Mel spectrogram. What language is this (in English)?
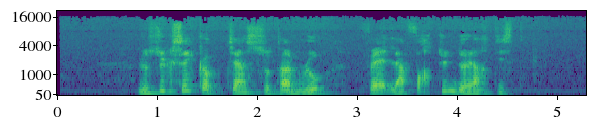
French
